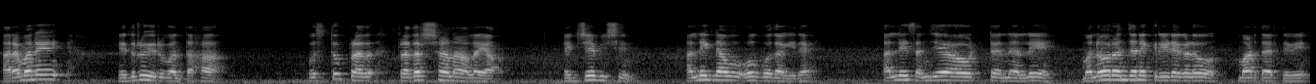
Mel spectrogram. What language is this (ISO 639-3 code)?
kan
